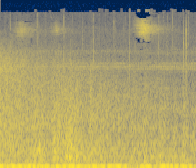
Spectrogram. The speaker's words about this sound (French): Au-dessus de leur tête, le tonnerre gronde soudain.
